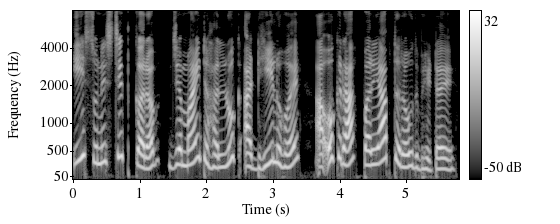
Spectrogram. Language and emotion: Maithili, neutral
